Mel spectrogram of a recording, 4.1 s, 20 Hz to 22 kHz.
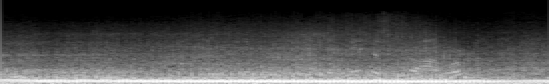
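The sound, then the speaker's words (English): A UTV (utility terrain vehicle) drives by on a road with a steady, low engine drone and light clatter layered over it, holding loud throughout. “there'd be 3 or 4 or 5 of those UTVs would come by, and I mean, you could hear the difference between a normal vehicle and the UTVs. There's one there.”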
